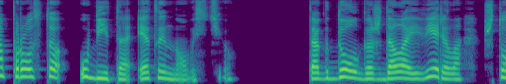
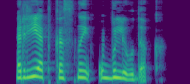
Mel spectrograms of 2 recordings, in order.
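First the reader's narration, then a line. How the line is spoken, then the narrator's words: Angry reply. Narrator (Russian): Зло отвечаю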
